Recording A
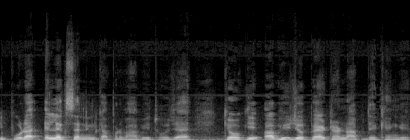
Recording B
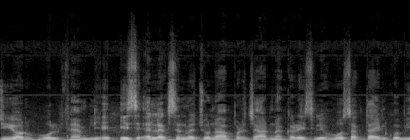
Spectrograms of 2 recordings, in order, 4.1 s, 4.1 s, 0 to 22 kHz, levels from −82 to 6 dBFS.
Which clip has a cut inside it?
B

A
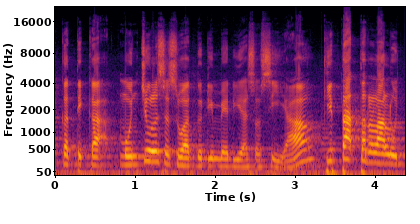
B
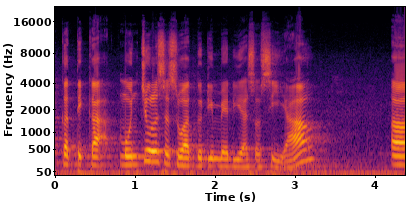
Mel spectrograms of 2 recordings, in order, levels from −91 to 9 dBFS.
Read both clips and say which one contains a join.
A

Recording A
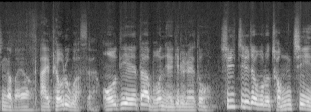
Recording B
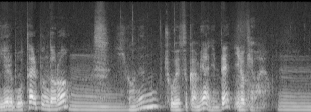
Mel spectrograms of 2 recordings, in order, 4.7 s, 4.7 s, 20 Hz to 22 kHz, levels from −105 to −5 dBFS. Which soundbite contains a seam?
A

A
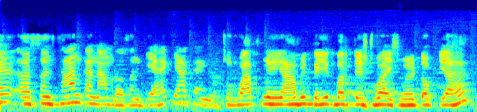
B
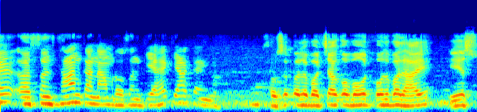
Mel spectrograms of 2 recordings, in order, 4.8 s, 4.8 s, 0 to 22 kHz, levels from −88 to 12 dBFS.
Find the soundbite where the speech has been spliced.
A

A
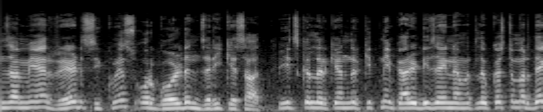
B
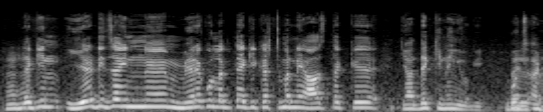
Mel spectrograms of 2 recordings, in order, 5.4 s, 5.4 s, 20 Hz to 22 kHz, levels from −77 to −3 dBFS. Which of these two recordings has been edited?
A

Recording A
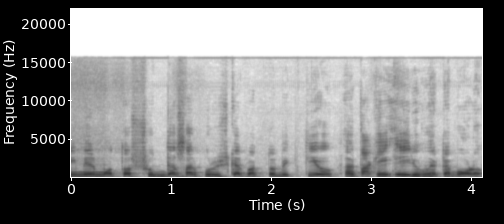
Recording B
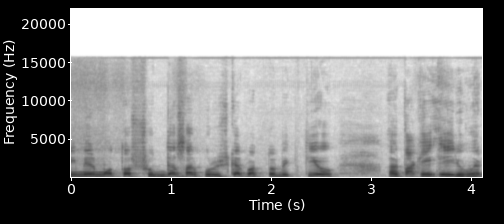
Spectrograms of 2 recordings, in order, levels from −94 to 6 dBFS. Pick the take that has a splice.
A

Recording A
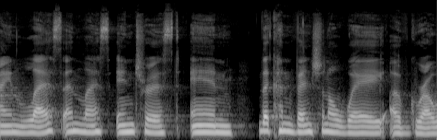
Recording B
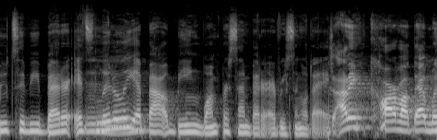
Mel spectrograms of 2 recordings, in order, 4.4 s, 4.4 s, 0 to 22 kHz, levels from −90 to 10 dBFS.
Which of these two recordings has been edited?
B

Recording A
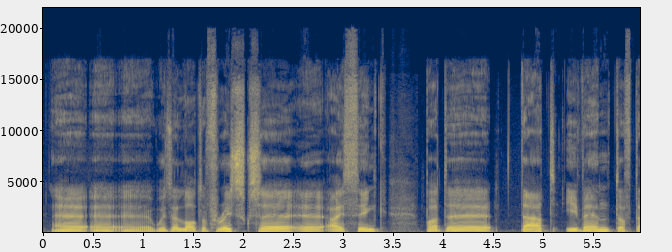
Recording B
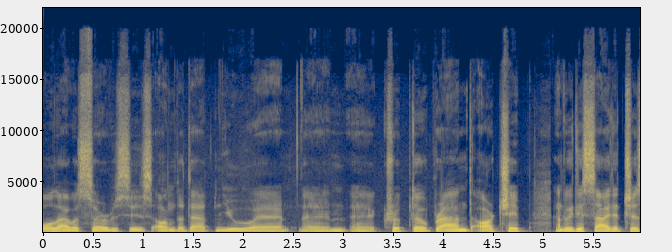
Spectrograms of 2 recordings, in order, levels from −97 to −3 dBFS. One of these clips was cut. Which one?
B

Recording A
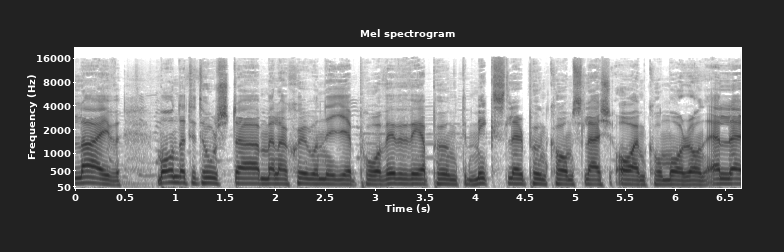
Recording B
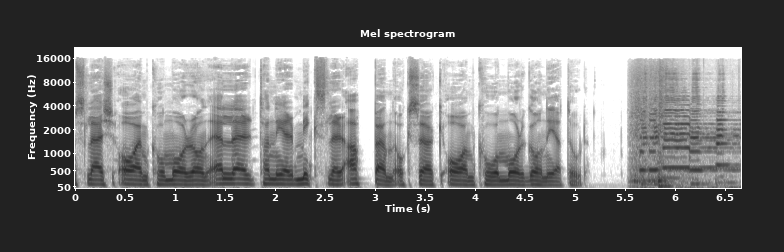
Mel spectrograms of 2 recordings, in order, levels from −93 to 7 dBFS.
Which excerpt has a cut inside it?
B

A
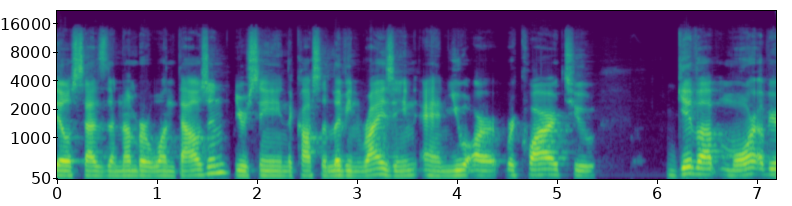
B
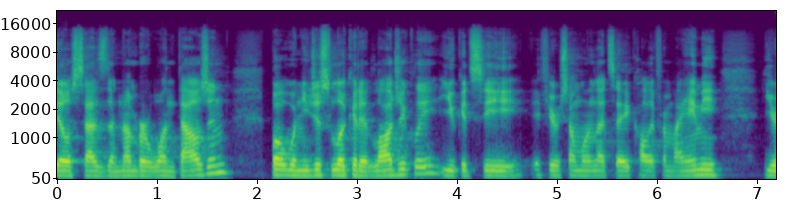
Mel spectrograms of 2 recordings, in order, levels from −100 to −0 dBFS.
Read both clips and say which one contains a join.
A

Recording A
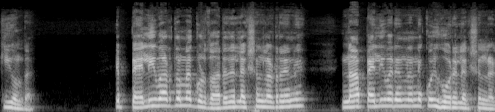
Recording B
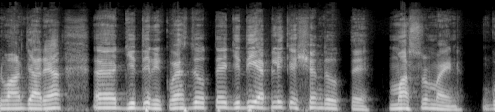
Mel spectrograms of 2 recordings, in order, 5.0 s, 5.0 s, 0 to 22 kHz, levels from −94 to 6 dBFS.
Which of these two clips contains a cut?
B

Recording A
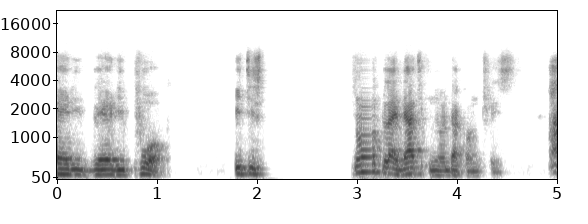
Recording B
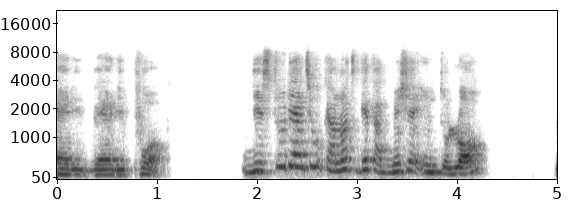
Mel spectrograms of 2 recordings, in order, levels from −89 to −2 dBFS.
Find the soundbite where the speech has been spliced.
B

